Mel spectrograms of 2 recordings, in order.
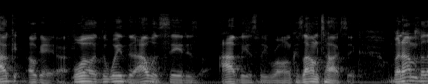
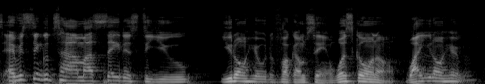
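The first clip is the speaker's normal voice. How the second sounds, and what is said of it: Raised, loud angry voice. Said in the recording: “of course I'm gonna raise my voice. ... can you lower the volume? ... you raise your voice”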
